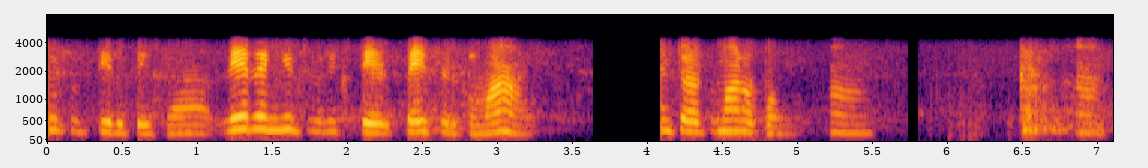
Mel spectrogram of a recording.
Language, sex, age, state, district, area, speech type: Tamil, female, 18-30, Tamil Nadu, Pudukkottai, rural, conversation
